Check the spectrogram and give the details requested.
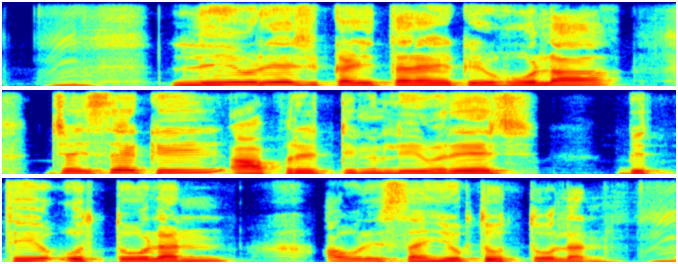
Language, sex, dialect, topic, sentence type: Bhojpuri, male, Northern, banking, statement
